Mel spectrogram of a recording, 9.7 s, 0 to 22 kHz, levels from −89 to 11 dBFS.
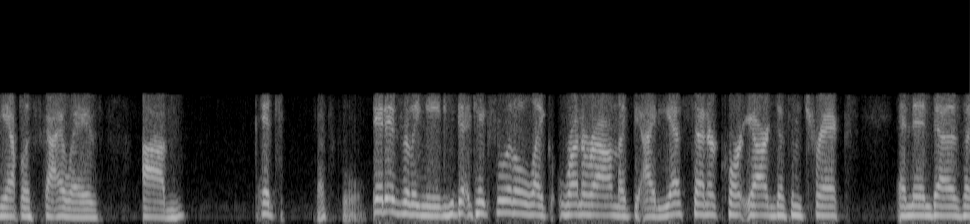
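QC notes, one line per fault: Throughout: tandem speech coding. The speech passed through three separate speech coders in a row, each re-encoding the already damaged output of the one before. The character fits a chain ending in a G.726-style coder at a low bitrate, with a heavier CELP stage such as G.729A upstream. Errors stack up, so the speech turns gritty, muffled and warbly, and nothing survives above 3.8 kHz.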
